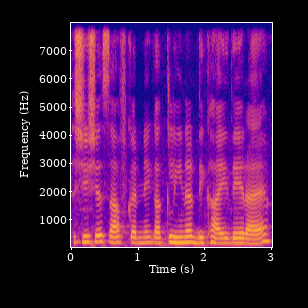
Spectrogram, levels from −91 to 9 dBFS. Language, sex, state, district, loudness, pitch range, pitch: Hindi, female, Haryana, Charkhi Dadri, -13 LUFS, 185-210 Hz, 195 Hz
